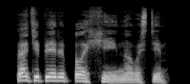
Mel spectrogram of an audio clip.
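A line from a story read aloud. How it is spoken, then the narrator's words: Sighing. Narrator (Russian): вздохнул помощник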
